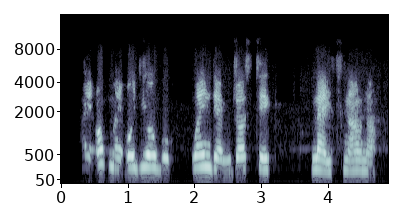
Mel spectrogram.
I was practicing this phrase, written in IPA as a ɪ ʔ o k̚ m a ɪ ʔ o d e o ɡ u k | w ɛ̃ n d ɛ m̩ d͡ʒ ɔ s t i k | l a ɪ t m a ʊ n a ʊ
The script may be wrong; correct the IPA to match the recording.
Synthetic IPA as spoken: a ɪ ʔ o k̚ m a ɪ ʔ o d i o b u k | w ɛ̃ n d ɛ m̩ d͡ʒ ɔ s t e k | l a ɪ t n a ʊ n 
